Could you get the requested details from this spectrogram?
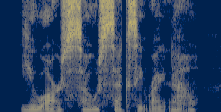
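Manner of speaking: soft, hushed growl under the breath. Reading fiction aloud, Brendan speaks to the narrator: soft growl. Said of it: "he says with a soft growl".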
